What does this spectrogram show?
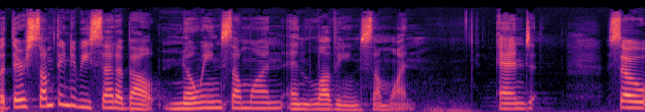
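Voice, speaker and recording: In a very clean recording with a silent background, a woman with a normal speaking voice talks at a fairly slow pace at medium pitch with ordinary pitch variation. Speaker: church member giving testimony. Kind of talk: testimony. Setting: church with congregation.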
